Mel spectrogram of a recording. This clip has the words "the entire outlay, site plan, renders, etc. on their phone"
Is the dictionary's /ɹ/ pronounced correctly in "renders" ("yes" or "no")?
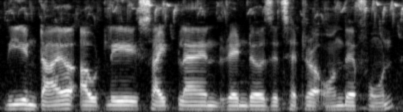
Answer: yes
